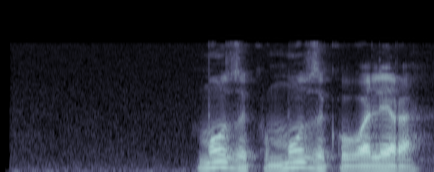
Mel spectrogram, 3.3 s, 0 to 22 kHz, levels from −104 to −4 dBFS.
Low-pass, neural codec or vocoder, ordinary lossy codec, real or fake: none; none; none; real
